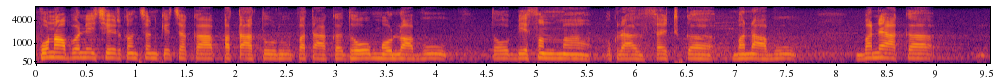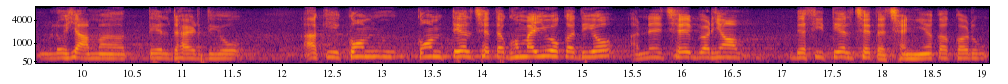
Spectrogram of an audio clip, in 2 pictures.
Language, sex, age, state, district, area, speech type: Maithili, female, 60+, Bihar, Supaul, rural, spontaneous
